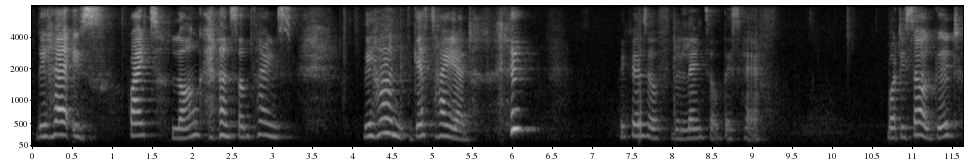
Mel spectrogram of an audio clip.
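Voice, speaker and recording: A woman's voice: on the high side, takes it slowly, pauses often. A middle-aged woman with a Nigerian accent, chatting casually to viewers as she does her daughter's hair at home, laughing often. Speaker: hair care vlogger and mother. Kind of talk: casual tutorial chat to viewers.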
